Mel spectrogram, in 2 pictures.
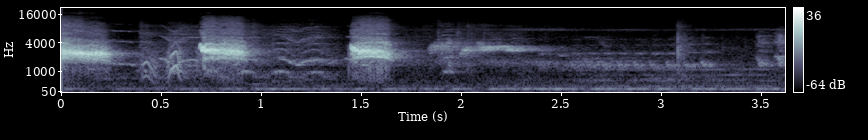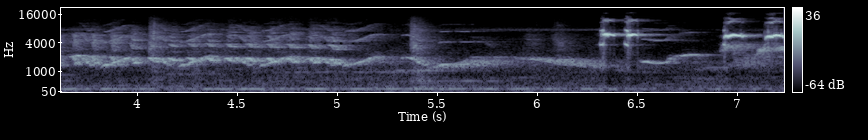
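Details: White-rumped shama, mature and wild-caught, singing among a laughingthrush: three loud harsh notes about a second apart, a pause, a soft scratchy trilled phrase, then sharp high piercing notes at the end.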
